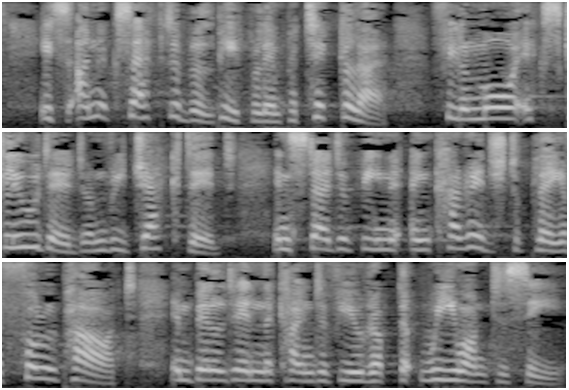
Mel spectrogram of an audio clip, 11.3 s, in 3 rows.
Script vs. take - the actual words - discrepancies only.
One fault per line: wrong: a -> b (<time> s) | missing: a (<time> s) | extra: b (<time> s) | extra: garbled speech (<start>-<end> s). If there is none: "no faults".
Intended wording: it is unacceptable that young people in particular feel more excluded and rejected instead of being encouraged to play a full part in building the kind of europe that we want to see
missing: that young (1.4 s)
